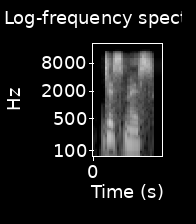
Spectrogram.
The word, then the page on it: dismiss: Indian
